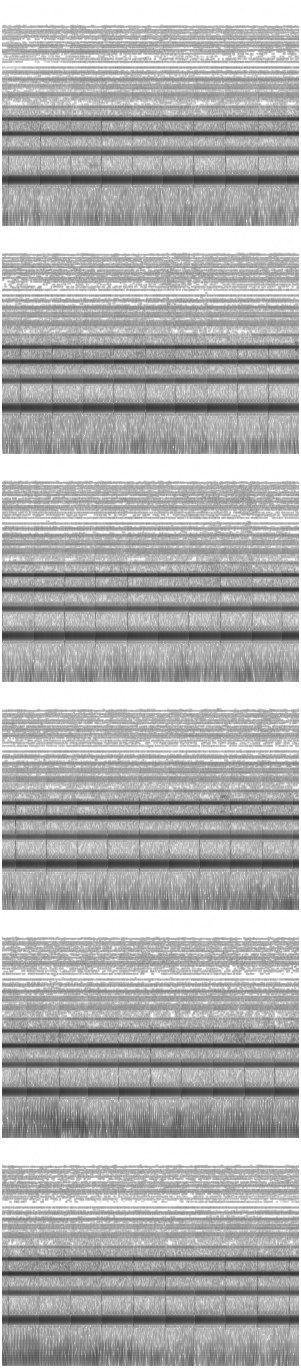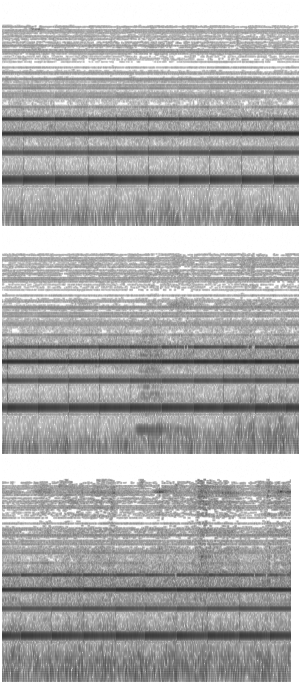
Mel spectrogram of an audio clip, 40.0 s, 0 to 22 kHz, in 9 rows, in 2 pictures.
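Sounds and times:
level crossing warning siren: 0.0 - 39.9
vehicle engine rumbling: 15.8 - 39.9.

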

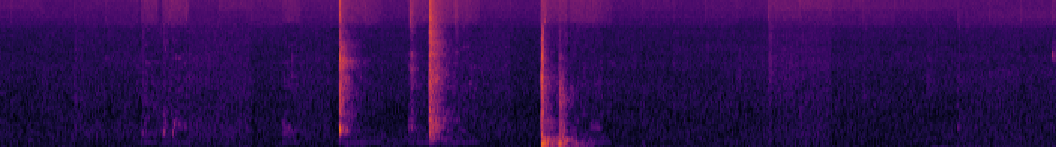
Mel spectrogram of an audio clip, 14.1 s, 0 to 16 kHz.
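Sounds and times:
faint low hum: 0.0 - 14.0
sharp knocks: 7.2 - 8.0.

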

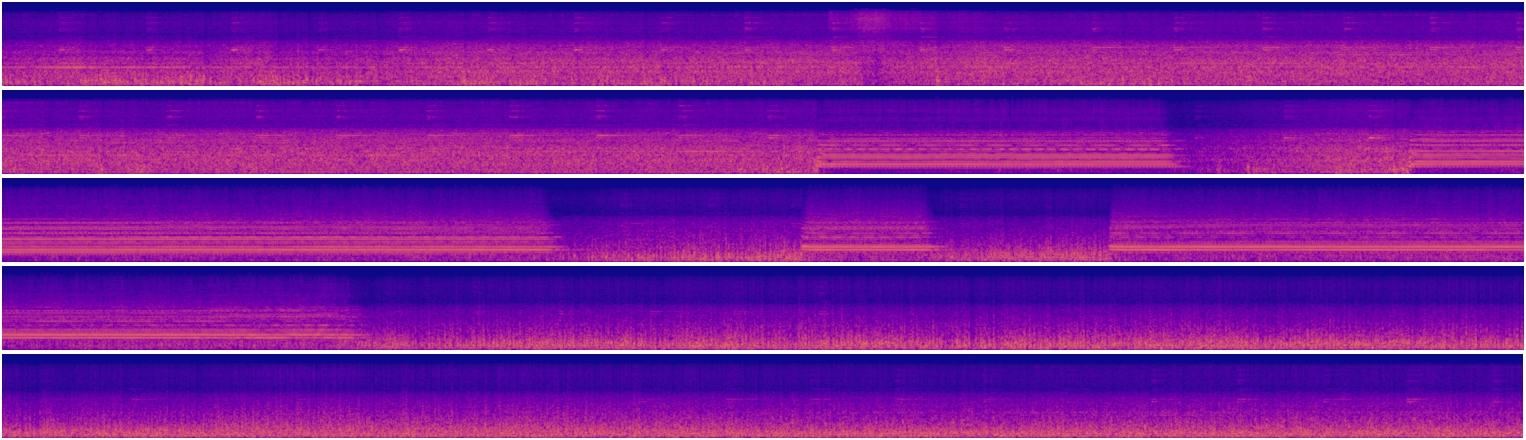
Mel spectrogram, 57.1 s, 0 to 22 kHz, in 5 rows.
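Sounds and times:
train rumble: 0.0 - 57.0
wind noise: 0.0 - 57.0
locomotive air horn blasts: 17.5 - 20.4, 21.9 - 27.2, 28.8 - 30.0, 31.1 - 37.1.

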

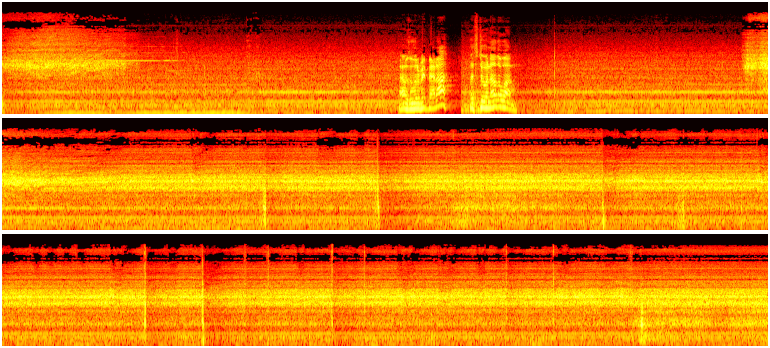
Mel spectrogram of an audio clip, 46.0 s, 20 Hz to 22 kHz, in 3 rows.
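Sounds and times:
welding arc hissing buzz: 0.0 - 2.8, 14.8 - 45.9
steady hum: 0.0 - 45.9
welding arc crackles: 14.8 - 45.9.

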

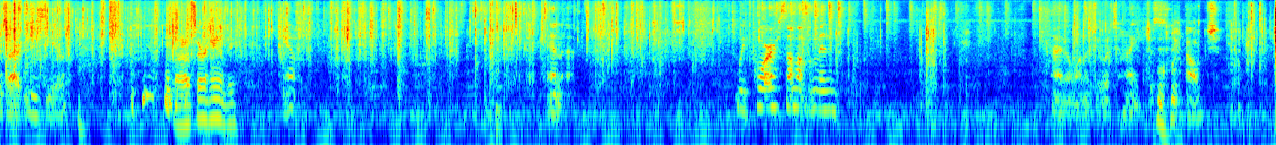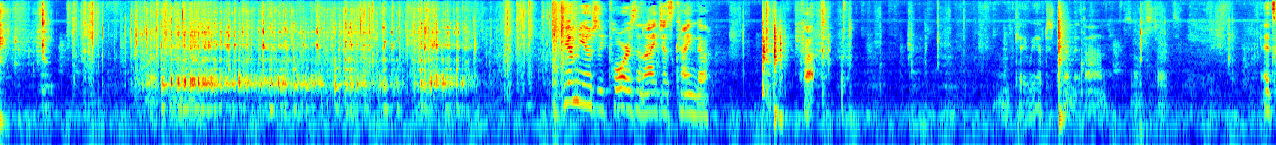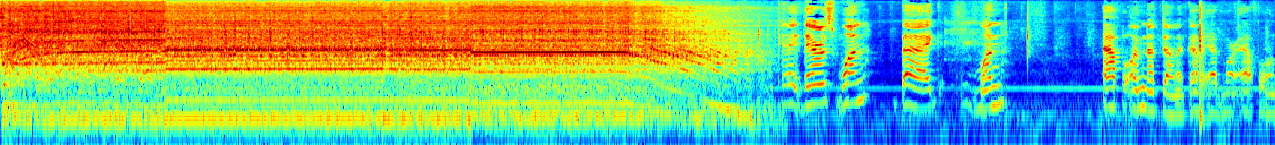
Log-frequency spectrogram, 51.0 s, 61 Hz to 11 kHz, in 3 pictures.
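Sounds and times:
food processor motor running: 0.0 - 3.9, 18.8 - 23.4, 34.0 - 44.4
berries rattling into container: 18.0 - 24.6
motor winding down whine: 34.0 - 44.5.

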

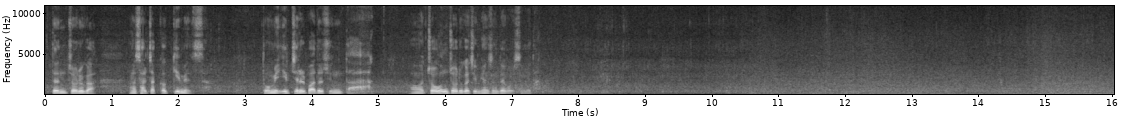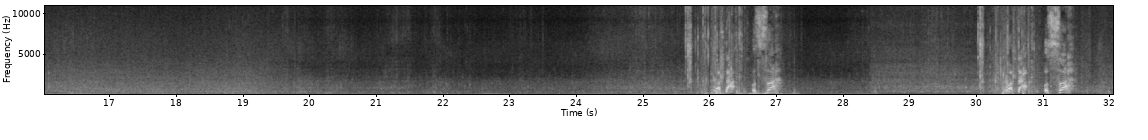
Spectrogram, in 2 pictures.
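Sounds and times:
sea water rushing past rocks: 0.0 - 32.0
wind rumbling on microphone: 10.2 - 28.6.

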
